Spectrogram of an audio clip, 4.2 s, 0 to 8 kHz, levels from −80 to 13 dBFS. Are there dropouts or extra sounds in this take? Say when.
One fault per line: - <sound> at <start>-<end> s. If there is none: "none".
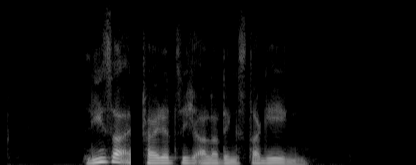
- dropout at 1.3-1.4 s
